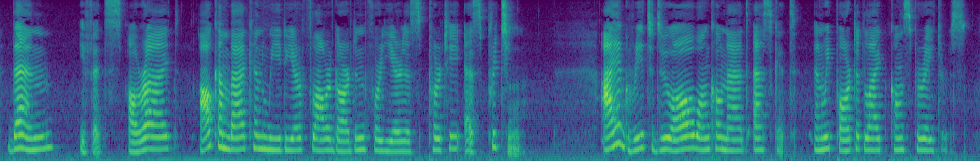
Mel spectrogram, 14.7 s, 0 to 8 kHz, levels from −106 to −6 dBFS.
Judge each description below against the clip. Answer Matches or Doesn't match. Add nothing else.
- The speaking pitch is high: Matches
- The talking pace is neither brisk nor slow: Doesn't match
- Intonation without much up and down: Matches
